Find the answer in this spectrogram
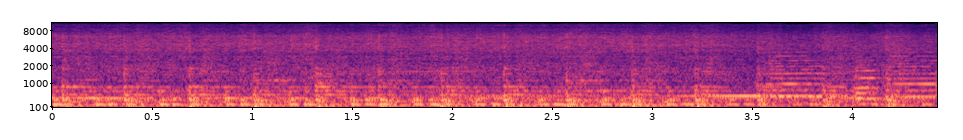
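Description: Live band music: drum kit, electric bass, guitar and keyboard playing an instrumental passage to a steady beat. Trumpet and trombone come in near the end.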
